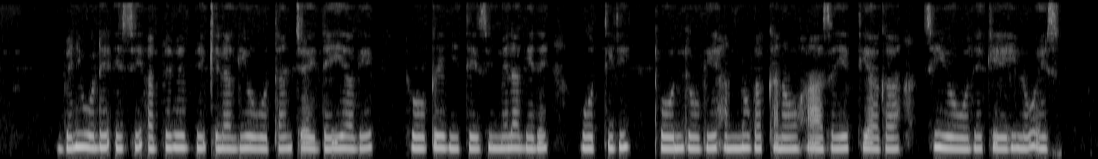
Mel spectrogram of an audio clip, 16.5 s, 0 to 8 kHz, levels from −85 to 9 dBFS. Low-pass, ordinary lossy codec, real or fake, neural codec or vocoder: 7.2 kHz; AAC, 32 kbps; real; none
